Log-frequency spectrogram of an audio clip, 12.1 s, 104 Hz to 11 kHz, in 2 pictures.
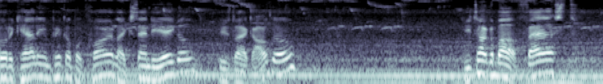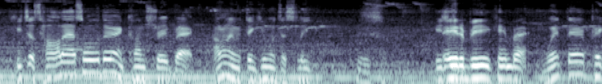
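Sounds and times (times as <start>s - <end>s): faint bird chirps: 0.0s - 12.0s
low machine hum: 0.0s - 12.0s.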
